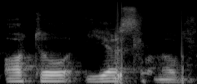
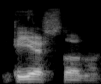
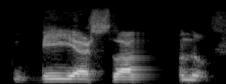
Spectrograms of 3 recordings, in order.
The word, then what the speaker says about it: Biyarslanov: We're joined today from Canada with Otto Yerslanov. Have I said that right? Biyarslanov, yeah. The B is silent, isn't it? Biyarslanov. Okay.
